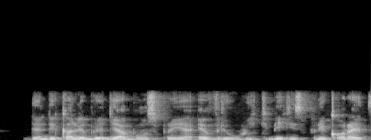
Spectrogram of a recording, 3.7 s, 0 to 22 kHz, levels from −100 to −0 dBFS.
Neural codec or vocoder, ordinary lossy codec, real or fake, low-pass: none; none; real; none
